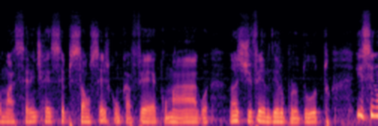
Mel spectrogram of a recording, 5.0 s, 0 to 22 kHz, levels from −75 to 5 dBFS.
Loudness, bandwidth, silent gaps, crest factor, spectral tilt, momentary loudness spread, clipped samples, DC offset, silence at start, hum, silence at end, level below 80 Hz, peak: -20 LUFS; 14 kHz; none; 16 dB; -6.5 dB/octave; 8 LU; under 0.1%; under 0.1%; 0 s; none; 0 s; -38 dBFS; -2 dBFS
